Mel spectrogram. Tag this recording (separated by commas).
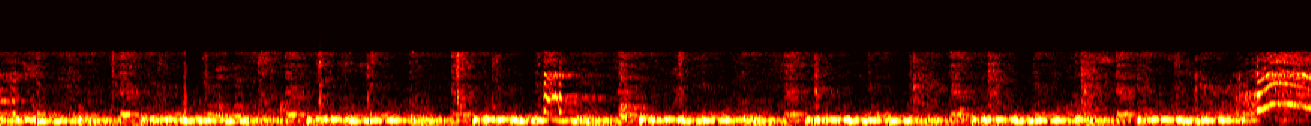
Music, Techno, Electronic music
